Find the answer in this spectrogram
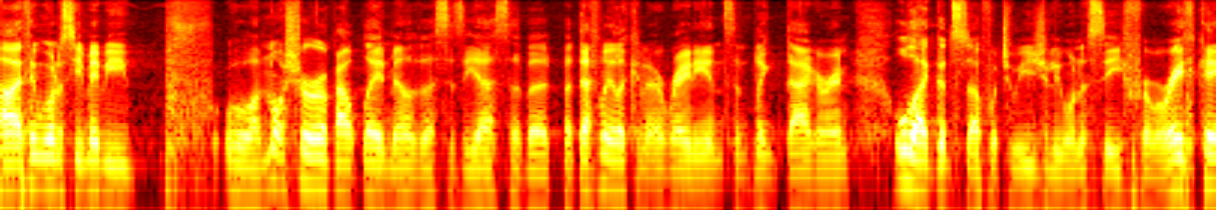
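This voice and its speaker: A man's medium-pitched voice with a British accent, bright, sharp and energetic, very fast, with ordinary pitch variation and a dry, close sound with no echo. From Britain. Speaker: esports commentator. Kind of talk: live commentary. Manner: casual, energetic.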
